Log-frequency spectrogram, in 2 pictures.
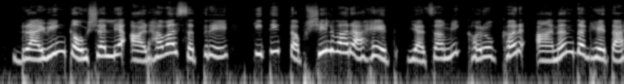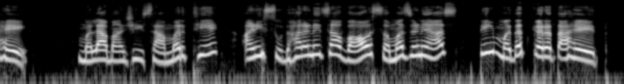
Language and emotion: Marathi, happy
